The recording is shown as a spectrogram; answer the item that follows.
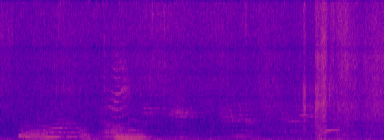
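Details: British Shorthair cats indoors, a family with four kittens almost five weeks old: two drawn-out, arching, tonal meows in quick succession, then a softer short mew and a faint rising one near the end over low room hum.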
